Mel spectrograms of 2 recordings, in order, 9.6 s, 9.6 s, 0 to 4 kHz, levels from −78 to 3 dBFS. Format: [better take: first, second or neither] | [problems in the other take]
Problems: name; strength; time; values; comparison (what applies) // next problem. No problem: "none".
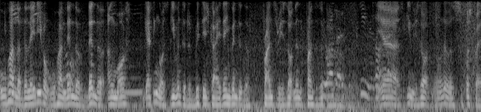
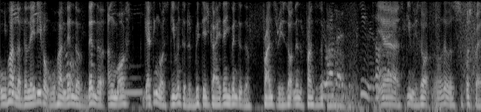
second | background sound (Car); 13 dB below the speech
